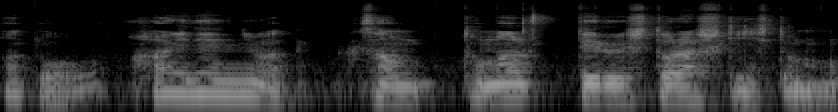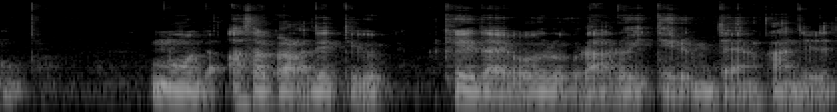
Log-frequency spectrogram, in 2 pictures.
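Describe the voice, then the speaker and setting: At a moderate pace, a man with vocal fry speaks in a medium pitch using very wide pitch swings. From Japan, northern Saitama. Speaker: podcast co-host. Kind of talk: casual chat.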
